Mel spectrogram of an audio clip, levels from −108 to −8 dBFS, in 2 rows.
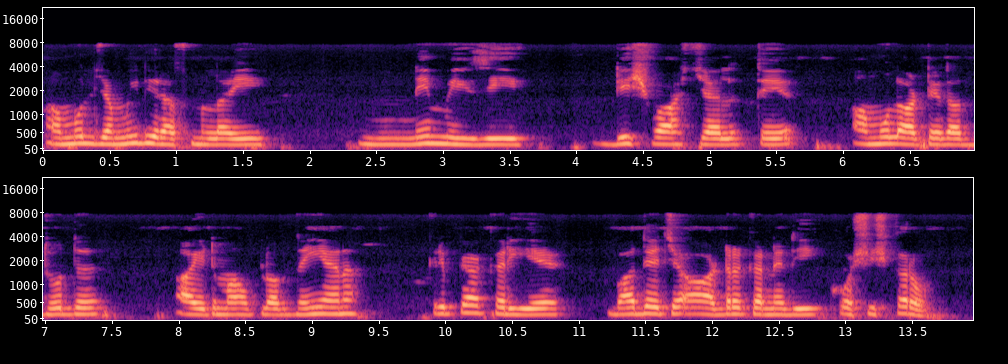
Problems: background sounds at intervals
